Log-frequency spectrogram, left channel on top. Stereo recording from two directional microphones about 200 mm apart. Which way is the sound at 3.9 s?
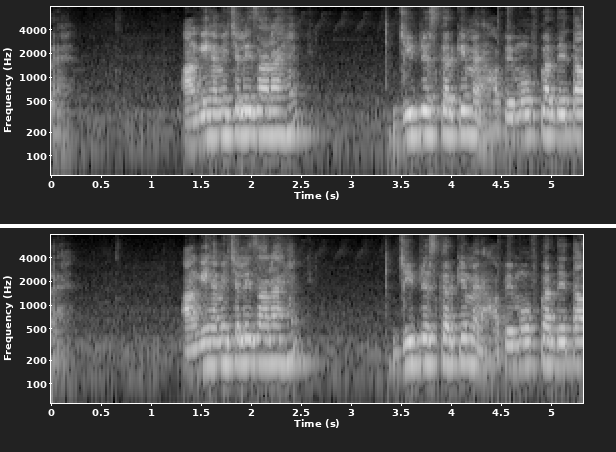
35° right (ahead or behind).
